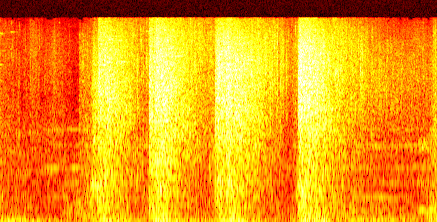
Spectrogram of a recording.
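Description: A sword slashes and strikes an enemy.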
